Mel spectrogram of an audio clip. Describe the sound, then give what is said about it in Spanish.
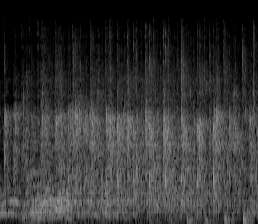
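An audience applauds for Jesus steadily for about five seconds, a dense patter of many hands clapping, with some voices calling out over it near the start. “Del aplauso a Jesús.”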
